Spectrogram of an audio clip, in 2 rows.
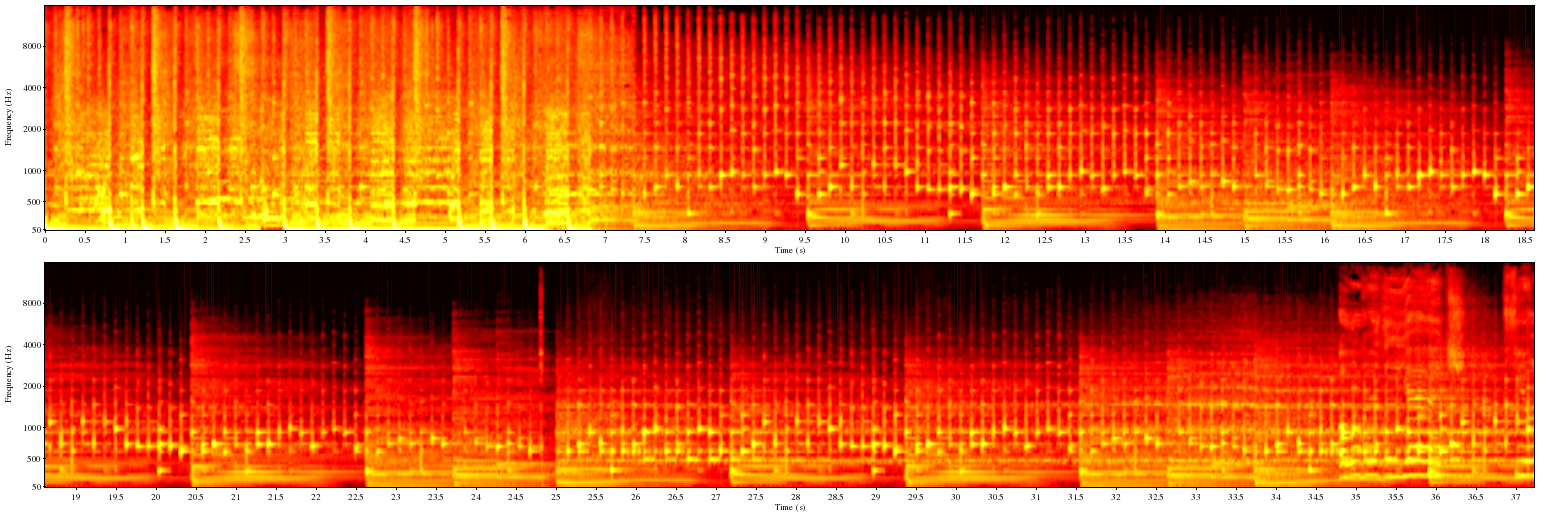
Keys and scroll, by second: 3.5 ctrl+t, 7.2 ctrl+i, 15.0 shift+F5, 28.6 ctrl+z, 32.9 ctrl+z.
